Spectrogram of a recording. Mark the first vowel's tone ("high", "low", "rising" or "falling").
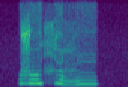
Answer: high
